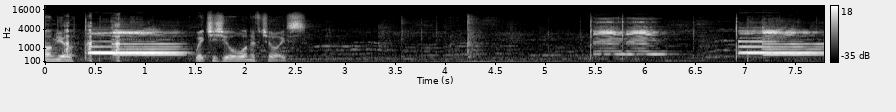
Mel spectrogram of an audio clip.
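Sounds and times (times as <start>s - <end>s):
speech: 0.0s - 0.8s, 1.5s - 2.7s
quiz buzzer being pressed: 0.5s - 1.5s, 5.4s - 7.7s.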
